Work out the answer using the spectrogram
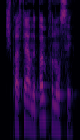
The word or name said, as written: prononcer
